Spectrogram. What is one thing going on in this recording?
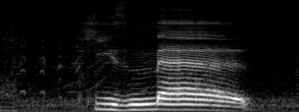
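A young man laughs and exclaims loudly into a microphone.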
